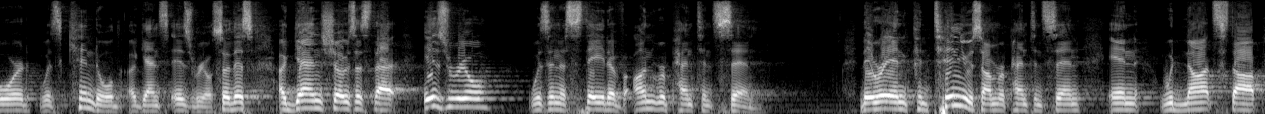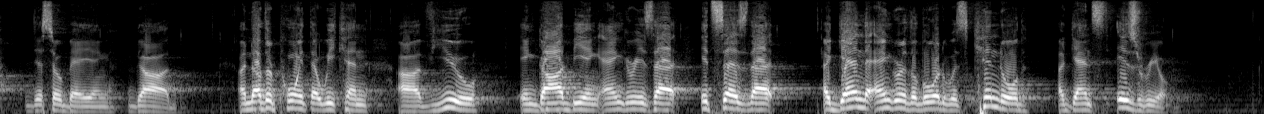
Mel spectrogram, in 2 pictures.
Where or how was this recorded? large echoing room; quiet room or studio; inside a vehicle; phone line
large echoing room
